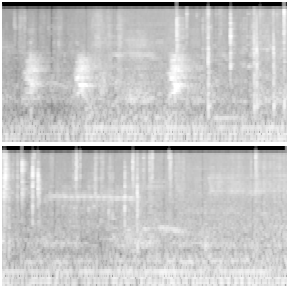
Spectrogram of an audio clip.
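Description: Steel screwdrivers clicking and scraping against the transmission shaft and thrust bearing inside an open backhoe gearbox case as they lever at the bearing, a string of light metallic clicks over a steady low hum.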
